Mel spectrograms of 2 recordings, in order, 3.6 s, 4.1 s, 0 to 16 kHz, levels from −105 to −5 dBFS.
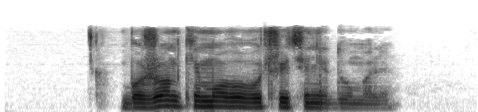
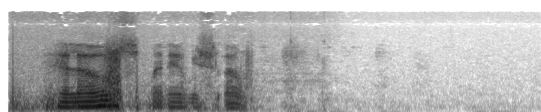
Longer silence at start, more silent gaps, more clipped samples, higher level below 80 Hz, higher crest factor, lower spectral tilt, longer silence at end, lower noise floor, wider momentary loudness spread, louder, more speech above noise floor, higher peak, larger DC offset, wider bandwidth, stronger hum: first, 0.65 s vs 0.05 s; neither; neither; second, -52 dBFS vs -46 dBFS; second, 16 dB vs 22 dB; second, -4.5 dB/octave vs -6 dB/octave; second, 0.7 s vs 2.15 s; first, -85 dBFS vs -68 dBFS; about the same, 15 LU vs 16 LU; first, -15 LUFS vs -20 LUFS; first, 70 dB vs 48 dB; about the same, -2 dBFS vs -2 dBFS; neither; second, 7.4 kHz vs 11.5 kHz; neither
